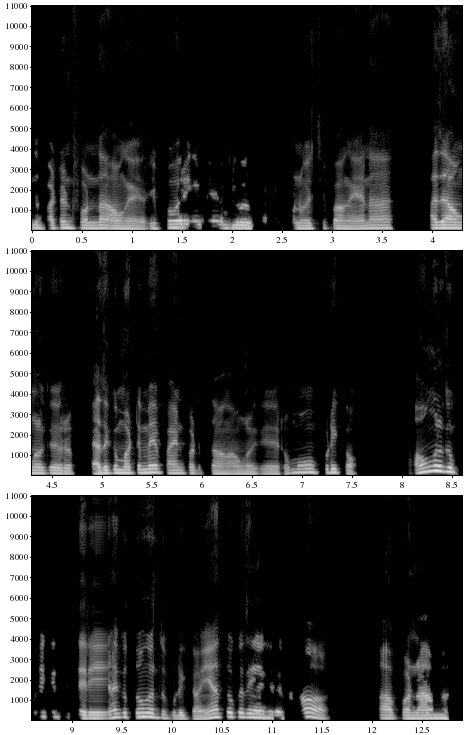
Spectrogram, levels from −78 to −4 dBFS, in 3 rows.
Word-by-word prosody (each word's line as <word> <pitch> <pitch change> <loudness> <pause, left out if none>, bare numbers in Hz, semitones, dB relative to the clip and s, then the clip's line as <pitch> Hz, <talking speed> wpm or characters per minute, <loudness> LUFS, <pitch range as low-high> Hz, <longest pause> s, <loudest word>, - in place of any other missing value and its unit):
அந்த 145 - 0
button 150 +2 -1
phone 140 -1 0
தான் 140 -3 +2
அவங்க 125 -1 +1 0.3
இப்போ 120 +7 -8
வரைக்குமே 165 -1 -1
அப்படி 145 -1 -1
ஒரு 135 - +3
பட்டன் 145 +4 -26
ஃபோன் 135 -1 -4
வச்சுப்பாங்க. 125 -1 -3
ஏன்னா, 140 +2 0 0.6
அது 150 +1 +4
அவுங்களுக்கு 140 -1 +2 0.4
அதுக்கு 150 +4 +3
மட்டுமே 160 +3 +3
பயன்படுத்துவாங்க. 125 -4 -3
அவங்களுக்கு 120 -1 -4 0.2
ரொம்பவும் 165 +3 -1
புடிக்கும். 155 -8 -2 0.6
அவுங்களுக்கு 215 +2 +5
புடிக்கிறது 200 -3 -11
சரி, 135 -2 +4
எனக்கு 185 +3 +1
தூங்குறது 190 -6 +3
புடிக்கும். 120 -2 -2
என் 185 0 +2
தூக்கத்த 195 -3 +2
ஏன் 155 - 0
கெடுக்கணும். 165 +4 0 0.7
அப்ப 140 0 0
நாம 140 0 +3
145 Hz, 155 wpm, -24 LUFS, 135-165 Hz, 0.7 s, அவுங்களுக்கு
